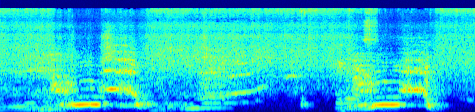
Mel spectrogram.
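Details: Dairy cow with a bull calf on a farm; deep, drawn-out lowing moos, two main calls around one and five seconds, with murmuring voices and background noise.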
